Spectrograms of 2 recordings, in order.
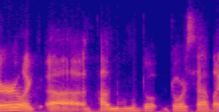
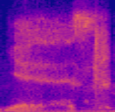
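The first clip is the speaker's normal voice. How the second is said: growling voice; 10 dB quieter than usual. Acted. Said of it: "A deep growl, growling voice".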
